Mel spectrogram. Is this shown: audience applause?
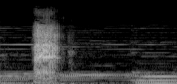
no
